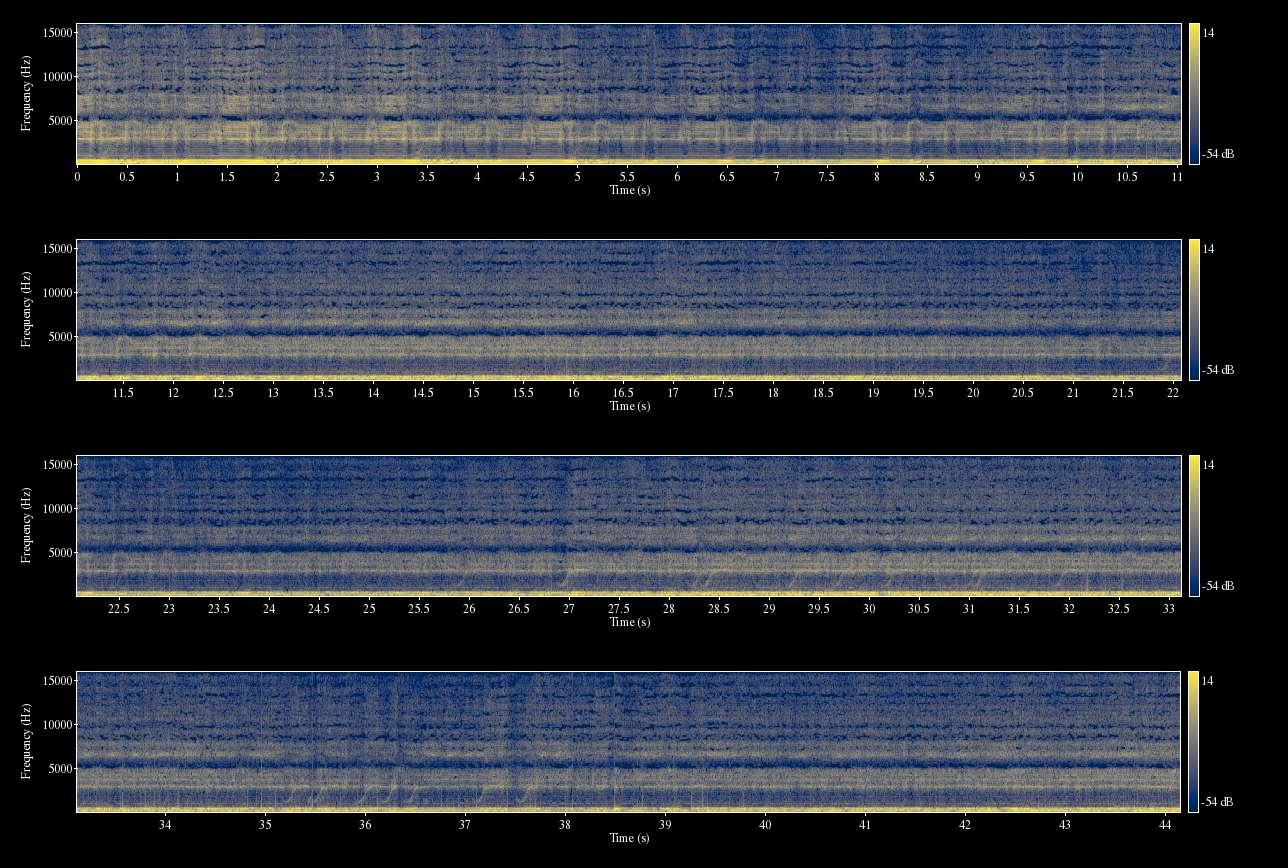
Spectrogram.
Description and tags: muovi-la-coda-e-prega
elena sennheiser voice treated with various floss audiotools, mostly pd.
